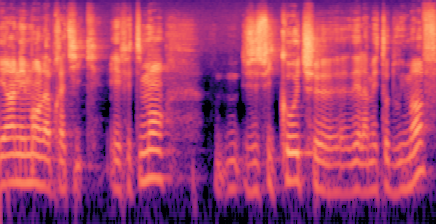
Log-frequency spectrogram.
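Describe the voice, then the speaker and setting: In a very clean recording with a silent background, a man speaks at a moderate pace. His voice is fairly high in pitch with ordinary variation and a dark, mellow tone. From Italy. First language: Italian (speaking French). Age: 30s. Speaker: breathing coach and yoga teacher. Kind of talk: conference talk. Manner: halting, many fillers and repetitions.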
